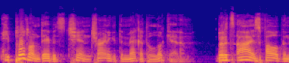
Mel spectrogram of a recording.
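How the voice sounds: Lively intonation in a natural reading voice.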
